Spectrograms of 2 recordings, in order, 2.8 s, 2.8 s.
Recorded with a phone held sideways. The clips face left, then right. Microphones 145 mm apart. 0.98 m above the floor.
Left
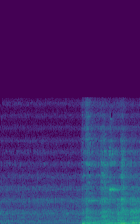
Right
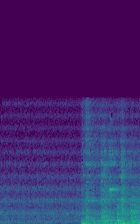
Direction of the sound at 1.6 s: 70° right (ahead or behind).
